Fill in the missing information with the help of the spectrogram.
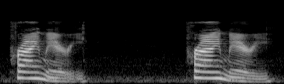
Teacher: stress that is it's louder longer higher and clearer primary primary the first syllable Prai has the primary stress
